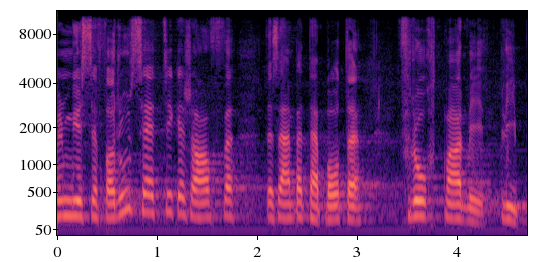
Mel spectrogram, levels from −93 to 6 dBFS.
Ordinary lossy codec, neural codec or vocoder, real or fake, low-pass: none; none; real; 9.9 kHz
